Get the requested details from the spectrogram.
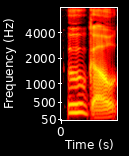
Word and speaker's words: Hugo: His name is H-U-G-O, but we pronounce it Ugo, because you don't pronounce the H in Spanish.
